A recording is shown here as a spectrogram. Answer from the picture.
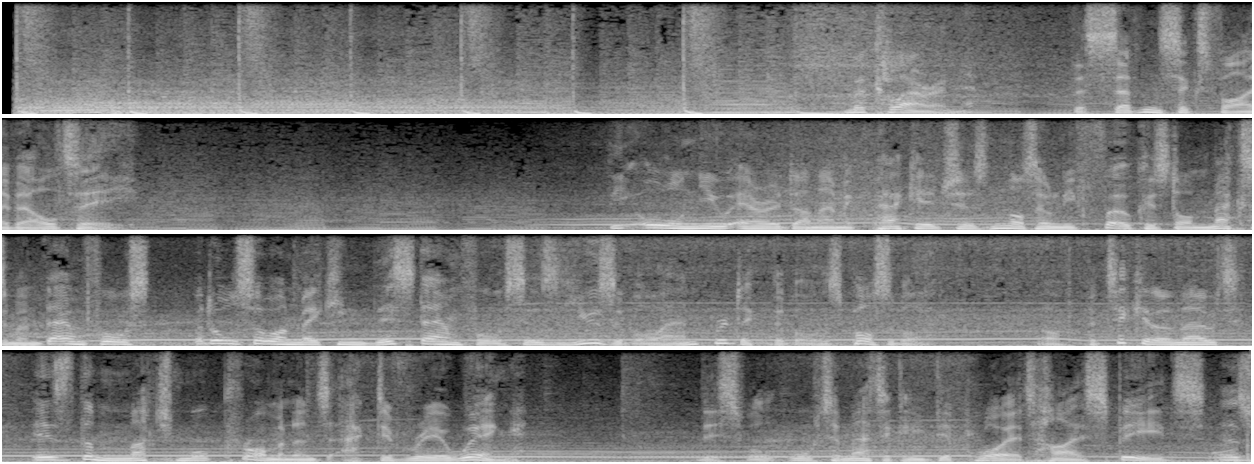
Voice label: english british automotive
